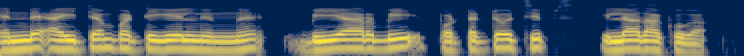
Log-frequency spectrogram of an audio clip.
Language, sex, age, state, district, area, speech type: Malayalam, male, 30-45, Kerala, Kozhikode, urban, read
